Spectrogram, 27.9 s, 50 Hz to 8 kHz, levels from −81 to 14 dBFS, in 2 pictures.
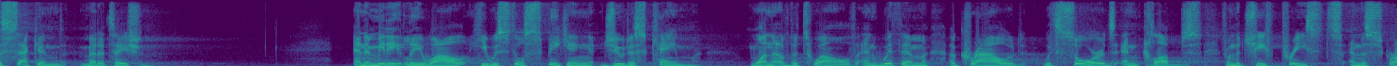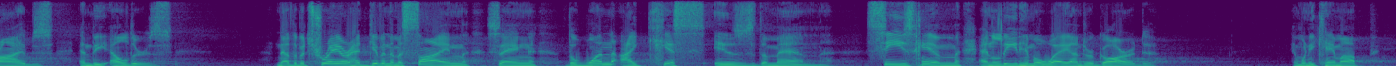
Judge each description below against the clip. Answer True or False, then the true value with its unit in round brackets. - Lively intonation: False (3.3 semitones)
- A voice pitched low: False (155 Hz)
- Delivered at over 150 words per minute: False (135 wpm)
